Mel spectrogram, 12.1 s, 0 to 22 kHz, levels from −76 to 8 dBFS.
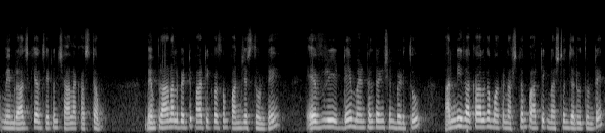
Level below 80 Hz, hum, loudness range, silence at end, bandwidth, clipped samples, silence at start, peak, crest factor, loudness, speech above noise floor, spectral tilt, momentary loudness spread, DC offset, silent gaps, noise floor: -60 dBFS; none; 2 LU; 0 s; 8.2 kHz; under 0.1%; 0 s; 0 dBFS; 16 dB; -17 LUFS; 34 dB; -8 dB/octave; 8 LU; under 0.1%; none; -50 dBFS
